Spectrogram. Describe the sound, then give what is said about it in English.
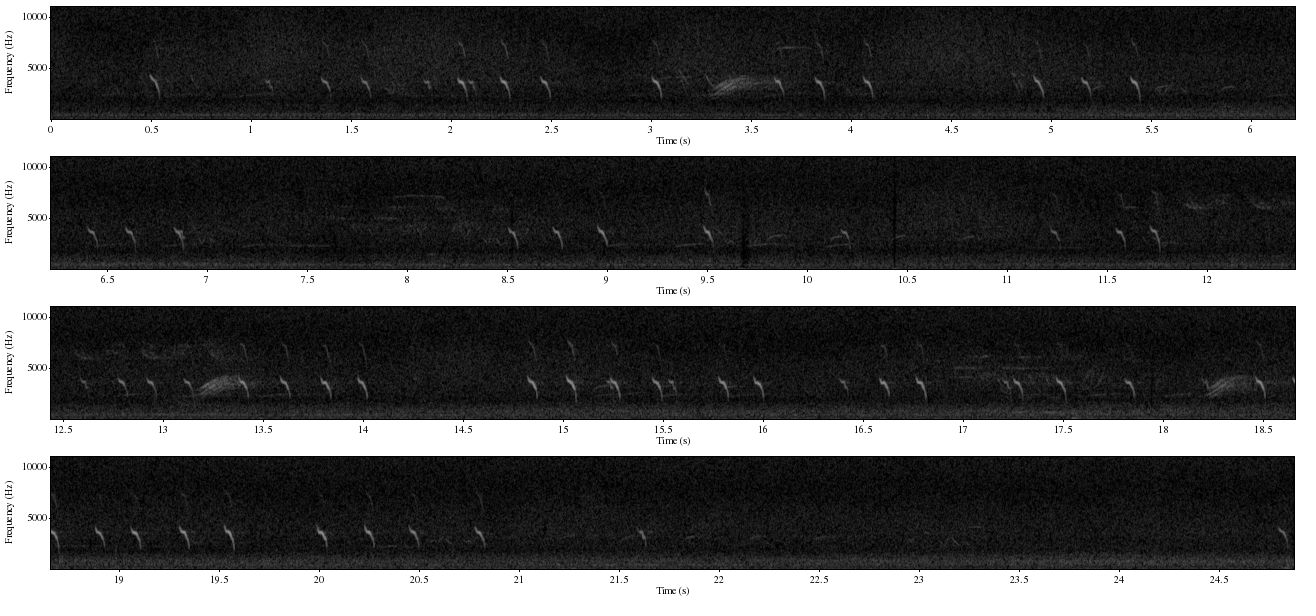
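A wild bird calls repeatedly from right above the cages in short, bright bursts of chirps over a steady low hum, fairly faint, with no one speaking. “The wild bird right above the cages.”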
